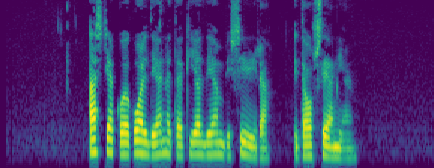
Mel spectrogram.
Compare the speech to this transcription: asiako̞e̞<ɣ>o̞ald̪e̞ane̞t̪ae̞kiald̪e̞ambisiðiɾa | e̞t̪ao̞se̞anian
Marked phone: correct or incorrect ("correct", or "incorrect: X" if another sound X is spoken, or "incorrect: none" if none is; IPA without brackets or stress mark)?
correct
